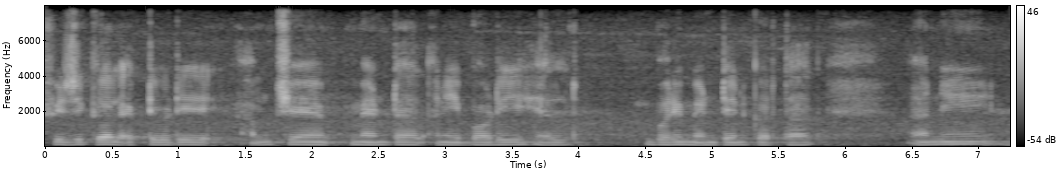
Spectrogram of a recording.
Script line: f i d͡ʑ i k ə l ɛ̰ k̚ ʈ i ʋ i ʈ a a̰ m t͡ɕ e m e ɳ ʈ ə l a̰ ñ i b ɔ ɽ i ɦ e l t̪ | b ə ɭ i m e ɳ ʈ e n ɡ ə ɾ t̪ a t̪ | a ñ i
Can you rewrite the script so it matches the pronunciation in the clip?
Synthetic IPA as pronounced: f i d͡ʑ i k ə l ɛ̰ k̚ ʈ i ʋ i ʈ i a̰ m t͡ɕ e m e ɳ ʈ ə l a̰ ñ i b ɔ ɽ i ɦ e l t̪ | b ə ɾ i m e ɳ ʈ e n k ə ɾ t̪ a t̪ | a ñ i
